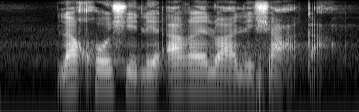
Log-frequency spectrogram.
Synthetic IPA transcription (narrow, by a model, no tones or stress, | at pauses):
lak͡xʰoʃilɪʔaɣɛlwalɪʃa̰ːkʼa̰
